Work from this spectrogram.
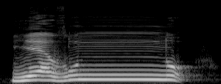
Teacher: чтобы звук я не переходил под воздействие за, как твердого звука эмфатичного, и не произносилось язунна, а езу.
